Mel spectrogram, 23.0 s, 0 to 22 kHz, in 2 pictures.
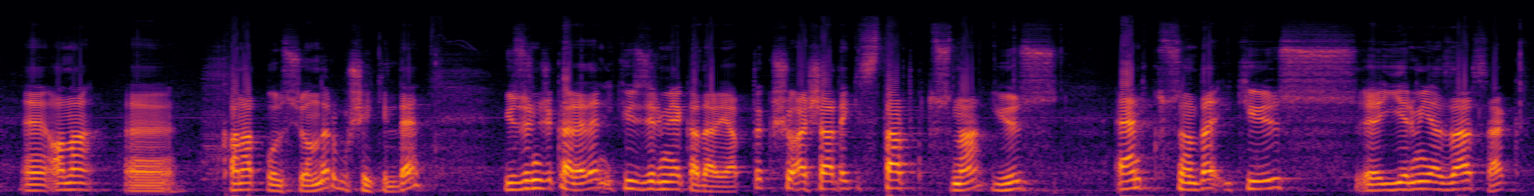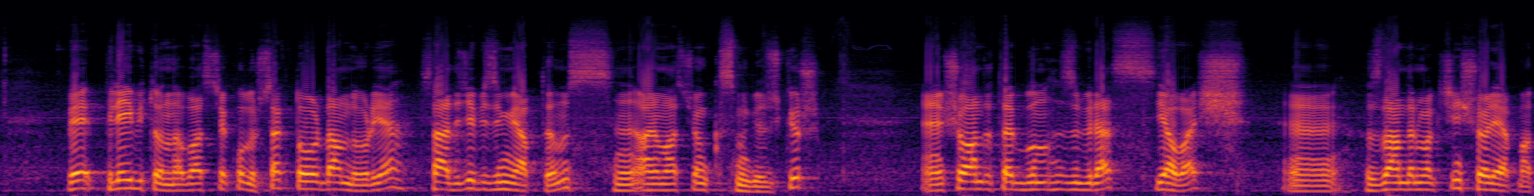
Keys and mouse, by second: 6.3-7.9 drag, 7.9 KP_0, 10.9 KP_2, 21.9-23.0 drag.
